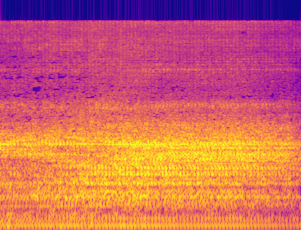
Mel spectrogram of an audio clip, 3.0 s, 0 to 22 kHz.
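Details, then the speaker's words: Backup generator kept for the sump pumps, said to run 10 to 12 hours: constant even drone with no surging, misses or knocks; holding steady speed, running normally. "And it will work great. The generator will run 10, 12 hours."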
